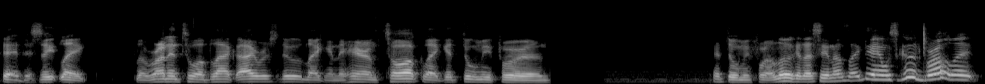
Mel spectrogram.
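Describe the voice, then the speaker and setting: A man's voice: medium pitch, expressive, moderate pace, no room sound, muffled recording. A man co-hosting a podcast, telling travel stories in a slangy, laid-back, rambling way. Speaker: podcast co-host. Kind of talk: casual travel storytelling.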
